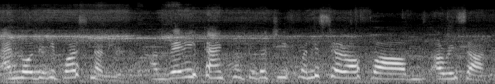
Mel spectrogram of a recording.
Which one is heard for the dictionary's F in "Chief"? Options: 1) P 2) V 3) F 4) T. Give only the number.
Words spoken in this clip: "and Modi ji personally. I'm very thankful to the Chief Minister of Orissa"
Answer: 3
